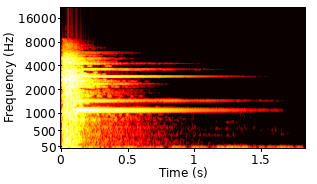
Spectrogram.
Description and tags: Chinese blade1
blade, China, Chinese, slash, sword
